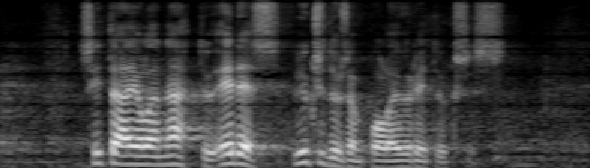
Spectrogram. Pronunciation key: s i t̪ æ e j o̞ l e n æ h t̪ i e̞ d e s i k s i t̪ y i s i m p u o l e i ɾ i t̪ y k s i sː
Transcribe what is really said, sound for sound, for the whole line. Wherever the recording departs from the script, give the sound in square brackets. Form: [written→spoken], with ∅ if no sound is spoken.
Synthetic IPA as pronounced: s i t̪ æ e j o̞ l e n æ h t̪ [i→y] e̞ d e s [i→y] k s i t̪ y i s [i→e] m p u o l e [i→y] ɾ i t̪ y k s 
